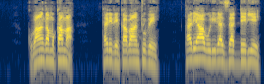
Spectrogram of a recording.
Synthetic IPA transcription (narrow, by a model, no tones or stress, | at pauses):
kuβaːŋɡamukama̰ | taliɾe̞kaβaːntuβe̞ | taliaːβuliɾazadːe̞ɾje̞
